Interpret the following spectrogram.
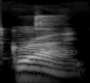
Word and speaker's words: Gries: great it is yeah i made sure to spell it incorrectly in my notes g-r-y-s so i pronounce it right okay well it's funny how if it's you know you have french fries spelled the same way except for instead of a g you know for sure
